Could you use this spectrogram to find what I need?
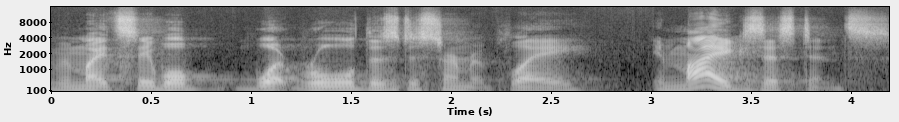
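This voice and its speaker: Intonation remains fairly even at a moderate pace. It is a normal speaking voice. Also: man. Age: 30s. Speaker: youth ministry speaker. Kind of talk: talk to a men's group.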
